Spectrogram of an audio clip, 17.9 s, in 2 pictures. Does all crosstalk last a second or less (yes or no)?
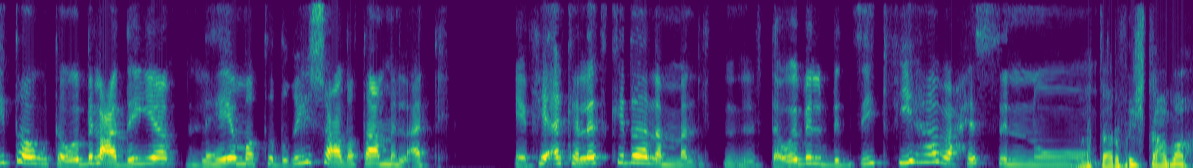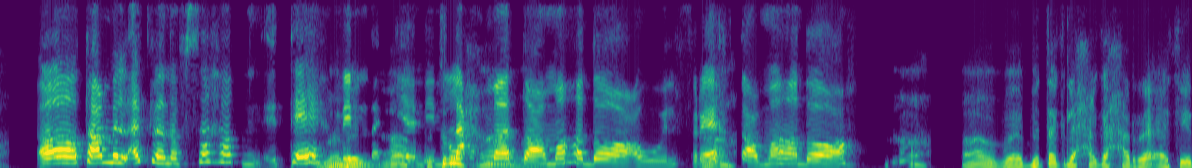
no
